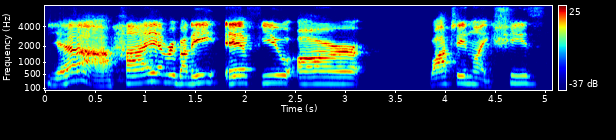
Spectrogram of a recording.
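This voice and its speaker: A woman's voice: medium pitch, slow pace, bright, forceful tone. An American woman from the United States, chatty and self-deprecating, saying "like" often. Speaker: co-host. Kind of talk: casual chat.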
